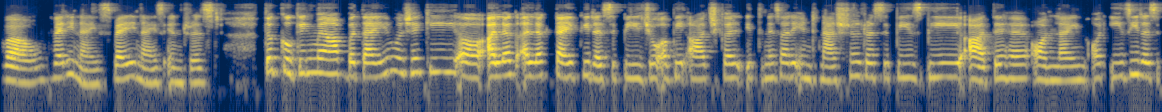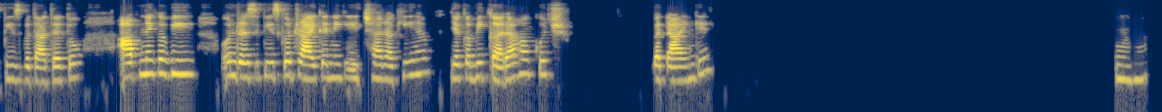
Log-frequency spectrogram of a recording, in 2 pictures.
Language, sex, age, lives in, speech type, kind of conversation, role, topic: Hindi, female, 30-34, India, conversation, podcast, host, Tum hamesha curious rehne ke liye kya karte ho?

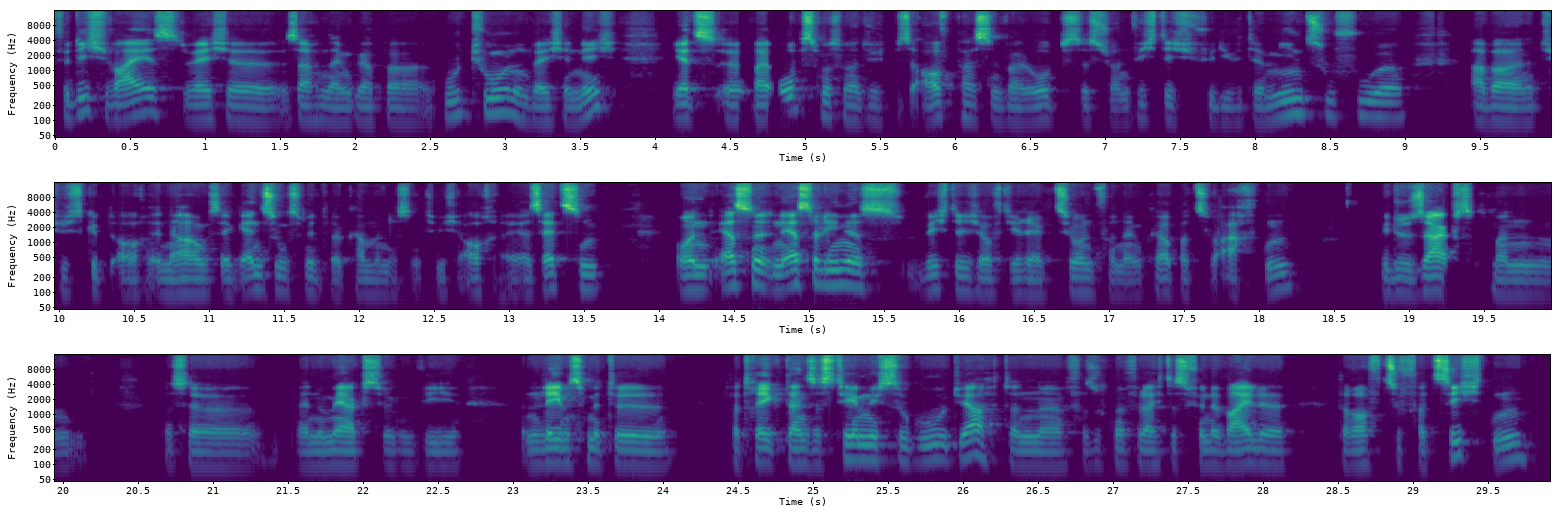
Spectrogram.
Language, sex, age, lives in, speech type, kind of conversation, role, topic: German, male, 25-29, Germany, conversation, advice, advisor, Wie kann ich damit umgehen, dass mein Körper widersprüchliche Signale zu Hunger und Sättigung sendet?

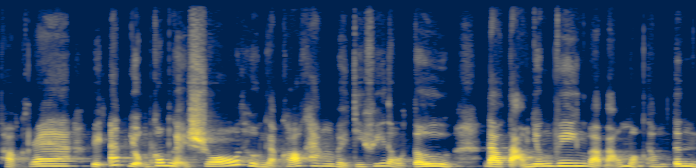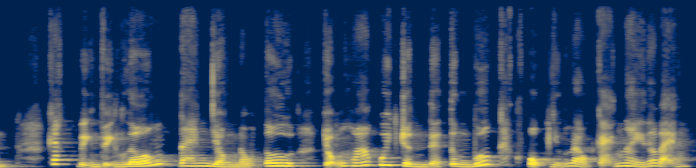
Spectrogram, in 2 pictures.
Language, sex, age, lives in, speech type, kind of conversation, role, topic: Vietnamese, female, 25-29, Vietnam, read, expert-assistant, expert, Nếu muốn tìm hiểu về các xu hướng mới trong ngành điều dưỡng, mình nên bắt đầu từ đâu và nguồn thông tin nào là đáng tin cậy?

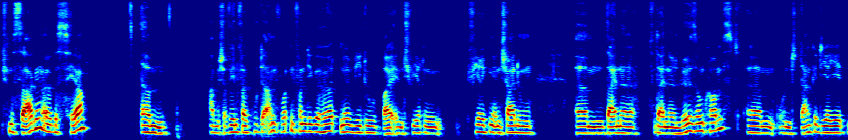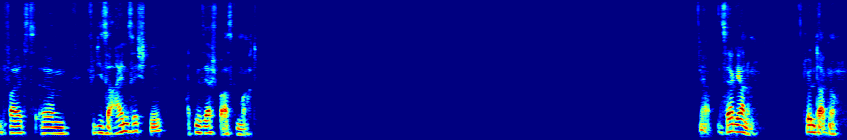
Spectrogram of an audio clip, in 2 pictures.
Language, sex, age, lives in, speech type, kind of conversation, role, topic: German, male, 25-29, Germany, conversation, podcast, host, Wie triffst du schwierige Entscheidungen?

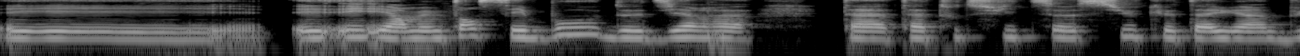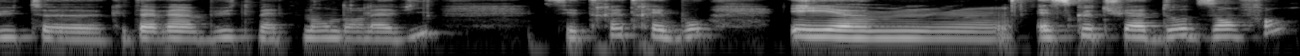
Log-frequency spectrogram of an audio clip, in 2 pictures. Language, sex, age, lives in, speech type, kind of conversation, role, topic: French, female, 30-34, France, conversation, advice, advisor, Comment gérer le sentiment d’inutilité lorsque vos enfants quittent la maison ?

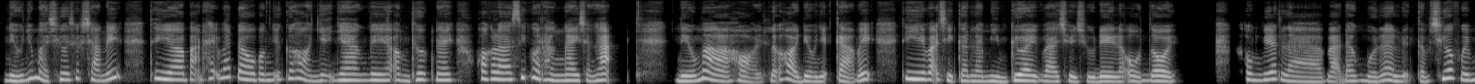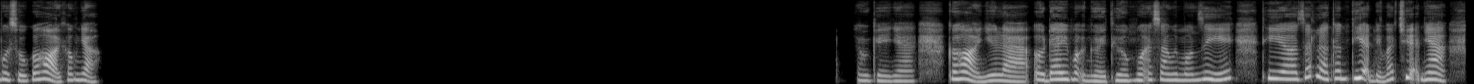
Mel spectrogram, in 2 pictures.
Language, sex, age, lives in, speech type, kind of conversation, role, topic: Vietnamese, female, 20-24, Vietnam, read, expert-assistant, expert, Làm thế nào để lên kế hoạch du lịch giúp phát triển bản thân và mở rộng thế giới quan?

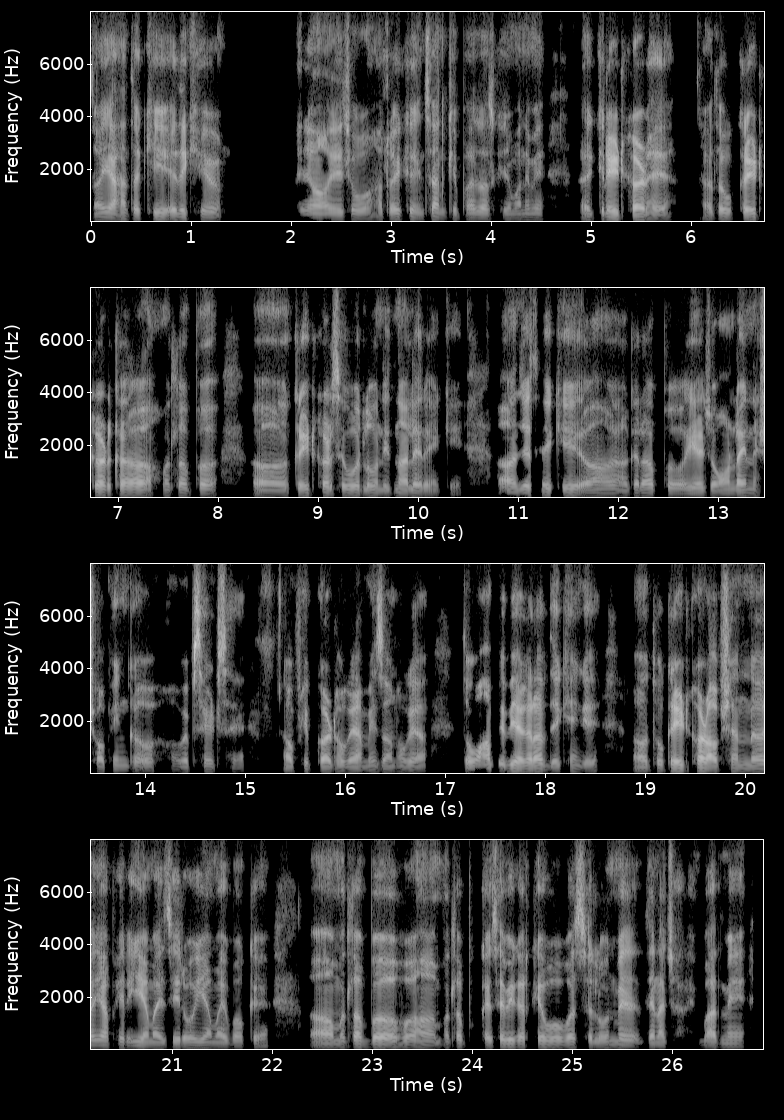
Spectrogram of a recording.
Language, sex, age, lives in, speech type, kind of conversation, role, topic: Hindi, male, 20-24, India, conversation, unstructured, none, कर्ज़ लेना सही है या गलत, और क्यों?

